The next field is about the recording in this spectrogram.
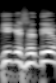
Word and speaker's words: Quique Setién: Entrenador Quique Setién, buenas noches. – Buenas noches. – Lo he dicho bien, más o menos, ¿no? – Sí, sí. – Sí, ¿no? – Bueno, lo has clavado.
